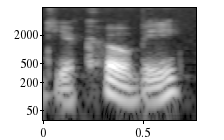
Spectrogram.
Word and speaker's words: Jacobi: Webb in this video we're going to be talking about jacobians although probably it should be pronounced jacobians because it's named after a German mathematician named Yoko B and has nothing to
